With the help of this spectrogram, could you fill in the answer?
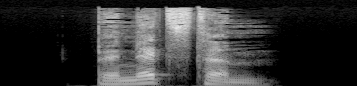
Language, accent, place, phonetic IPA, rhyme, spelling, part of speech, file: German, Germany, Berlin, [bəˈnɛt͡stə], -ɛt͡stə, benetzte, adjective / verb, De-benetzte.ogg
- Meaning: inflection of benetzen: 1. first/third-person singular preterite 2. first/third-person singular subjunctive II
